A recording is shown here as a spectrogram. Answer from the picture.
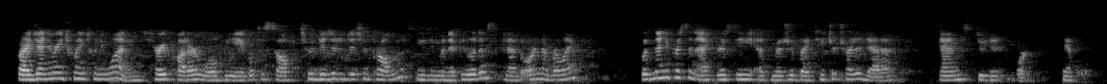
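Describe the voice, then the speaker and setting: A woman talks very fast at a fairly high pitch with ordinary pitch variation, and room echo is audible. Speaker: college instructor. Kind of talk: lecture.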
